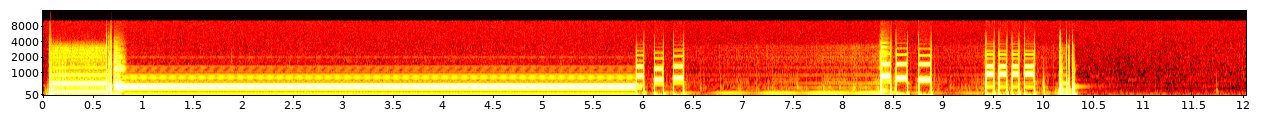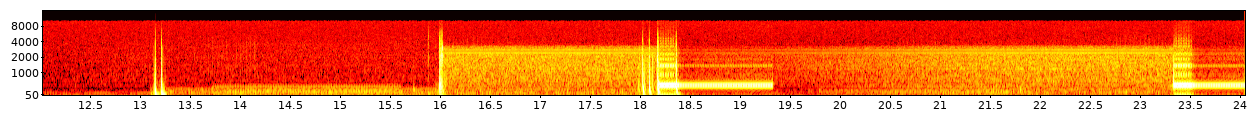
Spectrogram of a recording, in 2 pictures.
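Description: A telephone call is routed from a New York 4A switch through a Rockford crossbar tandem switch: a steady tone, then bursts of signaling tones and sharp clicks, a quiet line with scattered clicks and hum, and another steady tone near the end.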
